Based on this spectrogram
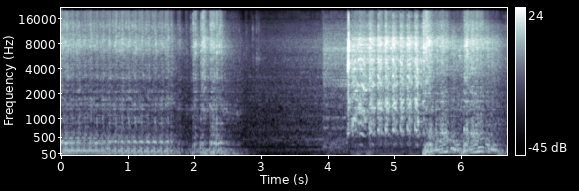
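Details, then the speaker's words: Toyota 2JZ turbo six in a Holden VL Commodore, first start in eight years after wiring work; cranks, catches and revs with a choppy beat and drop-out, running on five cylinders; engine misfire. "it's bloody runs which is the it hadn't done that for like eight years which is awesome for me it was until I was on five cylinders there"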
